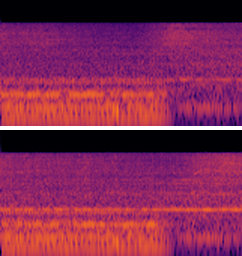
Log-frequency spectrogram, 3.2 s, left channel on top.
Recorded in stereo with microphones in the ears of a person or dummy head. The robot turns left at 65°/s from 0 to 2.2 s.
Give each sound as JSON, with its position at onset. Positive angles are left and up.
{"t": 1.5, "sound": "a whoosh", "side_deg": 30, "distance_m": 1.0}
